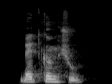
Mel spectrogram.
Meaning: very simple, very plain; easy as pie
- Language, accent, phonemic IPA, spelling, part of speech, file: French, France, /bɛt kɔm ʃu/, bête comme chou, adjective, LL-Q150 (fra)-bête comme chou.wav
